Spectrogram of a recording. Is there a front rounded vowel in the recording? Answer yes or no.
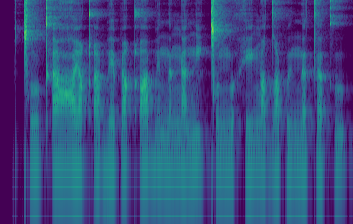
no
